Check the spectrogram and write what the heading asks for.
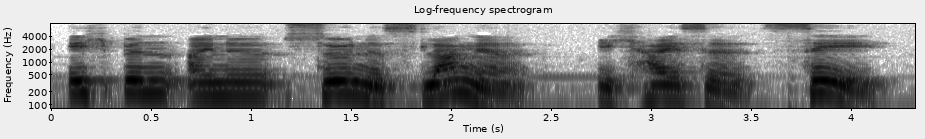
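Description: A man's voice: on the high side, lively intonation, very slow, faint music behind, voice pushed up. Man putting on a lisping vain snake lady. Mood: proud. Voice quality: lisping, soft hissing speech. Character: vain female snake who can't say Sch.

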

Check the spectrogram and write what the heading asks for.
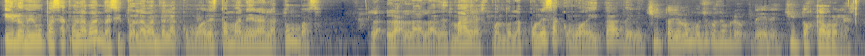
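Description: A man from Mexico, a band musician and singer, telling stories in a casual interview, animated and swearing freely. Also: medium pitch, quick pace, vocal fry, husky. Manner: animated, swears freely, imitates drum hits with his voice.

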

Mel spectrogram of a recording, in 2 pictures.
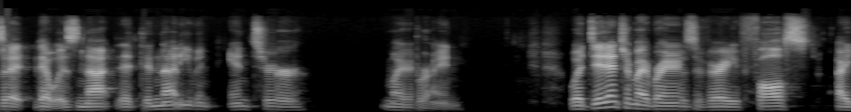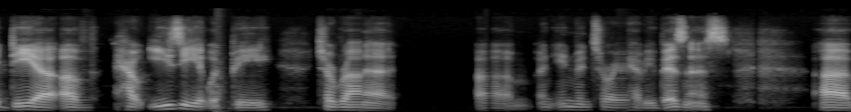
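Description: A man's voice: on the low side, creaky, fairly bright tone, no room sound. A man, a business owner, telling his story candidly in an interview, with joking asides. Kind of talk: casual interview.

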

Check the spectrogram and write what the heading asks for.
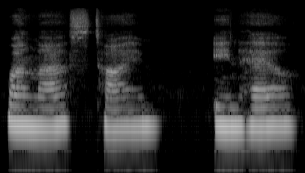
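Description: A woman leading a guided breathing meditation in a soft, breathy, calm voice, with unhurried short phrases and pauses. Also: medium pitch. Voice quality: soft, breathy, often near a whisper.

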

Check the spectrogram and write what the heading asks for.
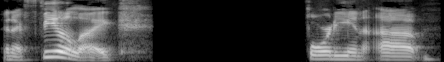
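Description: A woman co-hosts a podcast in casual conversation, telling stories with animation, laughing often, and acting out what people said. Her voice is low-pitched and her pace is slow.

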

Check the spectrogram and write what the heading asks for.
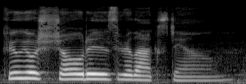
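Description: A female meditation teacher guides a session in a gentle, soothing, lulling way, repeating soft instructions. Her voice sits a little high, and she speaks at a slow pace.

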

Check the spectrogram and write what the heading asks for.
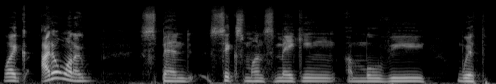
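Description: A man co-hosting a movie podcast, telling stories and giving firm opinions in an animated way. His voice is a little higher than usual for a man. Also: slow pace. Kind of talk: casual movie chat.

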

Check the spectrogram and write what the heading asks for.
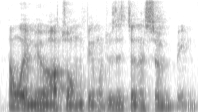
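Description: Speaking very fast with vocal fry at a medium pitch, a young podcast co-host rambles through a long personal story on a chat show. He keeps restarting and repeating words.

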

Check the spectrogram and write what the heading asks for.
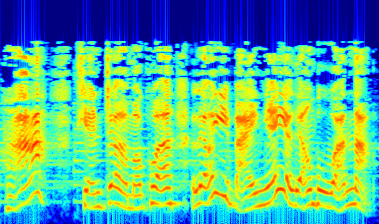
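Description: A woman's voice: on the high side, lively intonation, a little slow, breathy edge, faint music behind. A woman voicing an angry, pompous male prefect who scolds and blusters. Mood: indignant.

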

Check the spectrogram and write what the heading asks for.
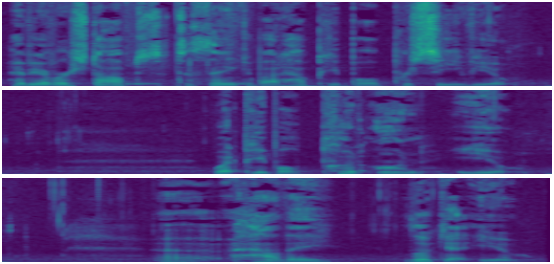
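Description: A middle-aged man reflects aloud in a solo podcast. His voice is dark and gravelly, and he speaks slowly and thoughtfully with many pauses. There is faint noise in the background. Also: sits low. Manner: thoughtful, halting, pausing often. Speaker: podcast host, former pastor.

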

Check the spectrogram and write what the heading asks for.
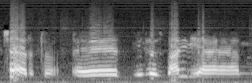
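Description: A young man, a musician guest, answering interview questions over the phone, hesitant and full of drawn-out fillers. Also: high voice, wildly swooping pitch, creaky, dry recording, muffled recording, soft background music.

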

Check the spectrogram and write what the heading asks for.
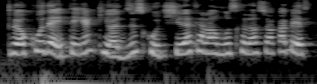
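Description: A woman's voice: high-pitched, fast. A young woman co-hosting a casual podcast, playful and laughing often. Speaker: podcast co-host.

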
